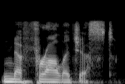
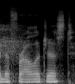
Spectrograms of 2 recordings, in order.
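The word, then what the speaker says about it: nephrologist: o l o g i s t NE nefrologist man I've heard this so many times it's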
